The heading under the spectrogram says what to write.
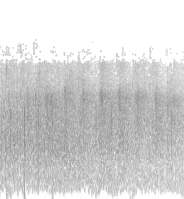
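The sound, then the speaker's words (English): An audience claps steadily for a prophet: a dense, even wash of many hands with no clear beat, holding at a fairly constant level for a few seconds. “Clap for prophet.”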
